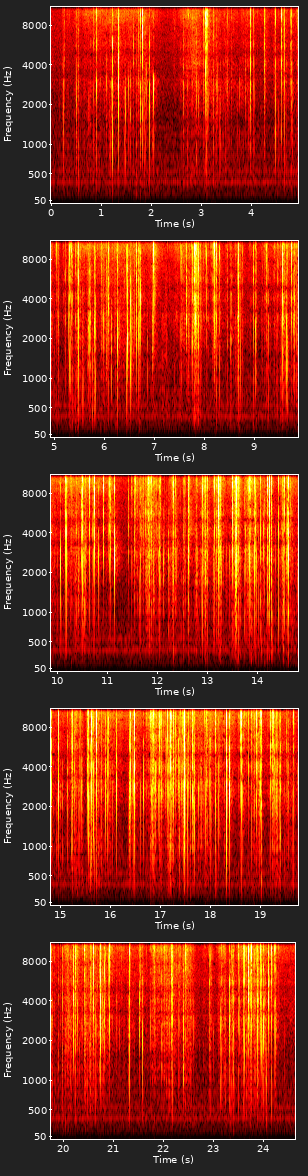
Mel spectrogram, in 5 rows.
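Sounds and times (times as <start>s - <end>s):
faint steady hum: 0.0s - 24.6s
tissues gripped and crumpled: 0.2s - 24.5s.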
